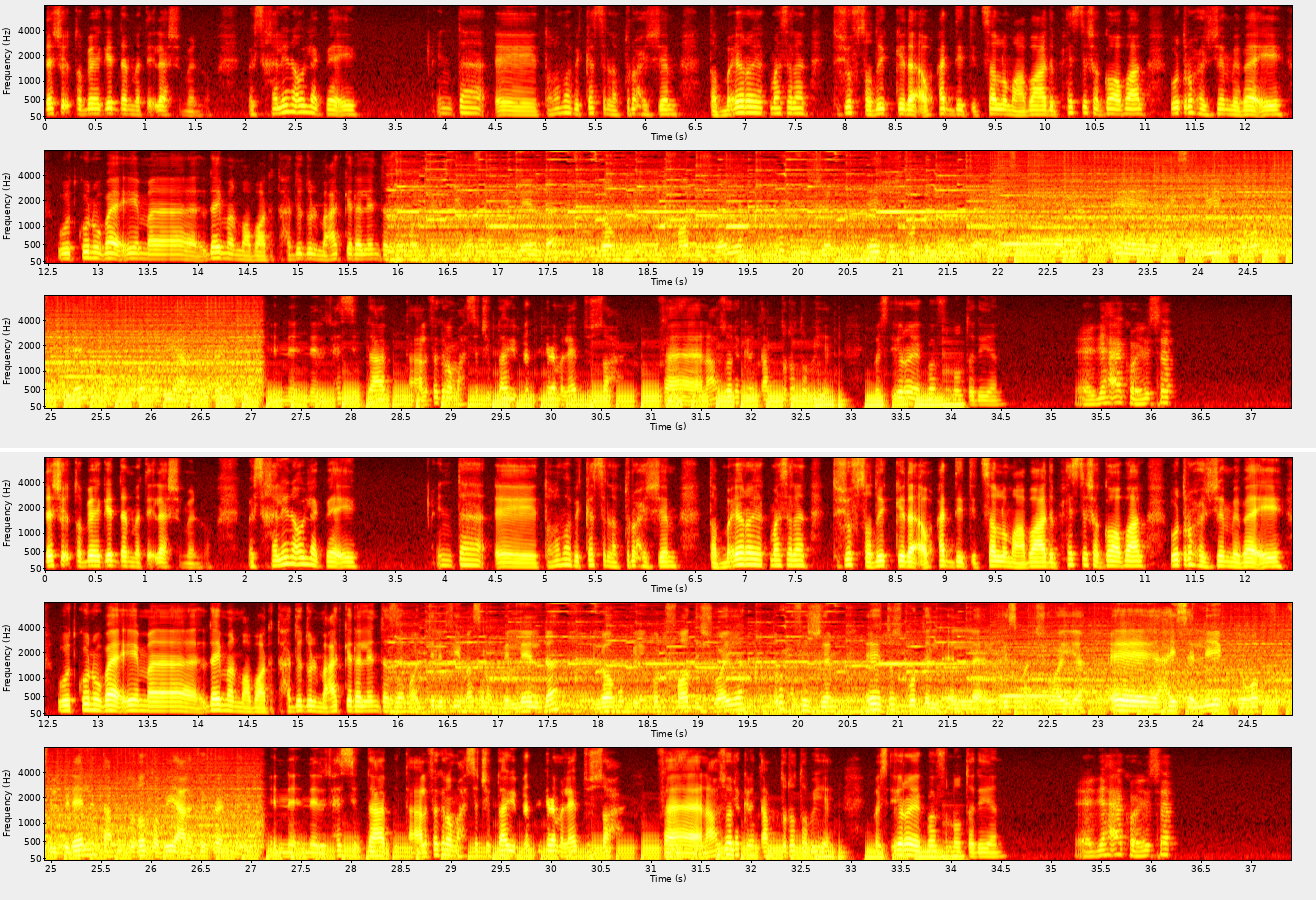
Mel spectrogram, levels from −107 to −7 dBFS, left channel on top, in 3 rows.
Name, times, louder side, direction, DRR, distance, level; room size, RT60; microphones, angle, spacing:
voice 1, 0.0-3.1 3.9-7.6 7.9-17.6 17.9-19.5 19.8-24.6 24.9-30.7 31.1-32.8 33.2-34.5, right 6 dB, 85° right, 0.4 m, -25 dB
sound 1, 15.9-27.1, left 1 dB, 10° left, 0.7 m, -27 dB
sound 2, 19.4-34.1, left 3 dB, 60° left, 0.5 m, -27 dB
voice 2, 35.2-36.2, equal, 10° right, 1.0 m, -31 dB
4.3 x 3.2 x 3.6 m
head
